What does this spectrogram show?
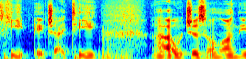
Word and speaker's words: Hit: which was actually in in a town called pronounced Heat hit uh which is along the Euphrates River you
